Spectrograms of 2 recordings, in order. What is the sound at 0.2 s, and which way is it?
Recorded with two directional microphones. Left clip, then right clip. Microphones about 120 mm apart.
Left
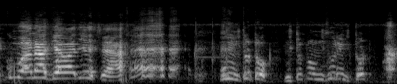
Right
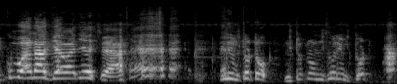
A man's voice, 40° right (ahead or behind).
